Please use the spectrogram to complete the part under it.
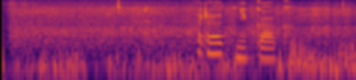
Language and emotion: Russian, sad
